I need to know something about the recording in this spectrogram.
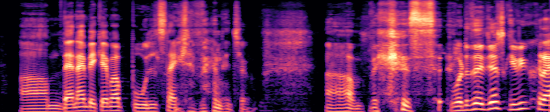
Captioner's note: laughs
